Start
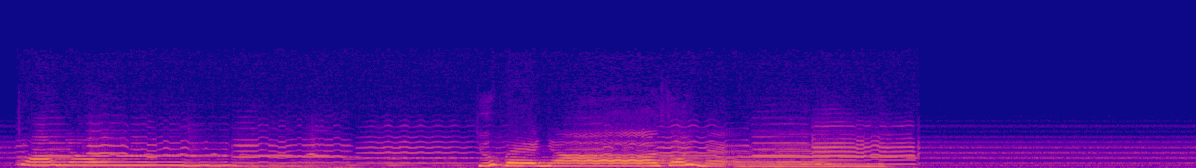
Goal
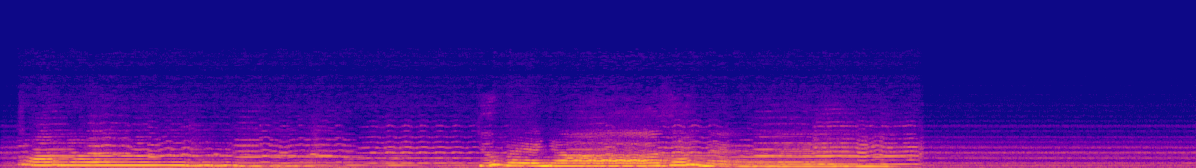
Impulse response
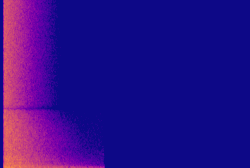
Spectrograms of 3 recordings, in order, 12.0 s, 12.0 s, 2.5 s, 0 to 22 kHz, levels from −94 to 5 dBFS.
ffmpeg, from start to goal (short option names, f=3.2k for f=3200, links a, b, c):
-filter_complex "[0:a]asettb=1/sr,asplit=3[a][b][c];[a]atrim=end=2.944[d];[b]atrim=start=2.94:end=4.4,asetpts=PTS-STARTPTS,afade=t=in:d=0.004:c=qsin,afade=t=out:st=1.456:d=0.004:c=qsin,highpass=200[e];[c]atrim=start=4.396[f];[d][e]acrossfade=d=0.004:c1=hsin:c2=qsin[g];[g][f]acrossfade=d=0.004:c1=qsin:c2=hsin[h];[1:a]atrim=start_sample=2205,atrim=end_sample=3528,asetrate=70560,aresample=44100[i];[h][i]afir=irnorm=-1:irlink=0,volume=-8.5dB"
